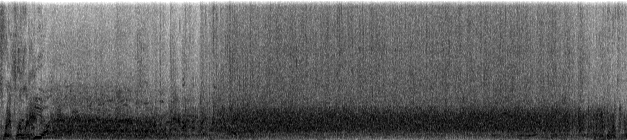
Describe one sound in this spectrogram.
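A large audience laughs and applauds in a big hall.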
